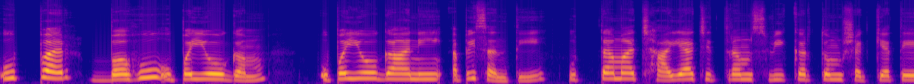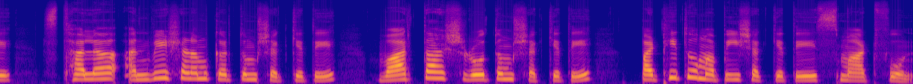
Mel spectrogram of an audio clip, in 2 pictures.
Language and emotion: Sanskrit, neutral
